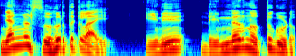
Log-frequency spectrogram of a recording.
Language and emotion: Malayalam, happy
